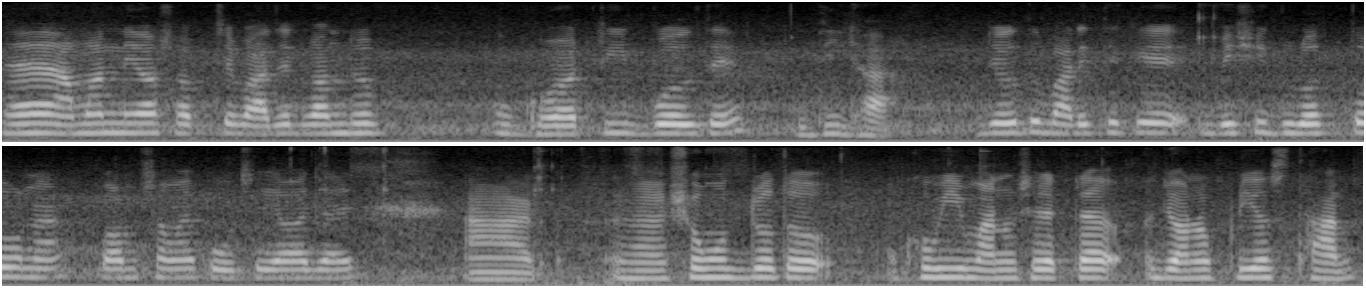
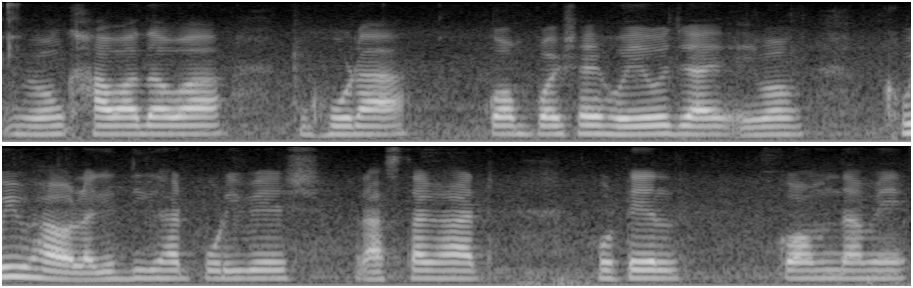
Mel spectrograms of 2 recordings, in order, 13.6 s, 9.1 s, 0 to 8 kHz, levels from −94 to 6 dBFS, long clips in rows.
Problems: none marked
